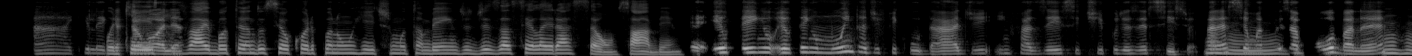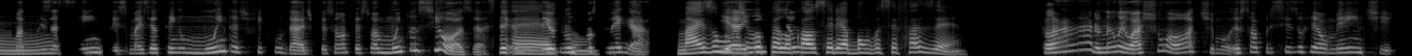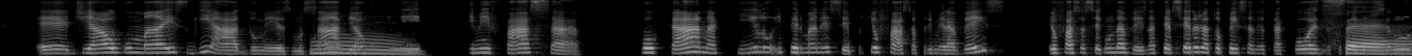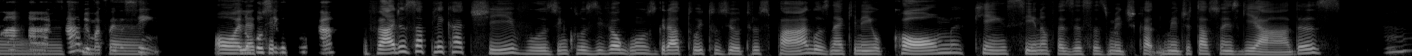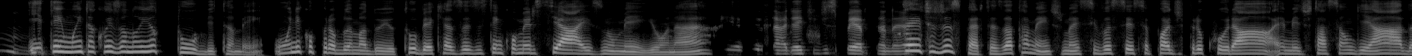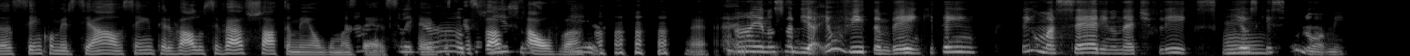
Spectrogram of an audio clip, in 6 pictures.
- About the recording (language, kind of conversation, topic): Portuguese, advice, Como é a sua rotina relaxante antes de dormir?
- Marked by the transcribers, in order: chuckle; laugh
